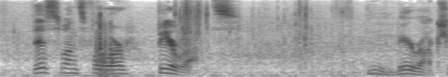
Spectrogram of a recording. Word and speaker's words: Bierocks: one's for beer rots beer rocks are kind of something different that's how you pronounce it yeah rocks it's like like a beer and in a rock it don't have any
